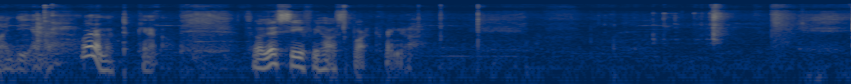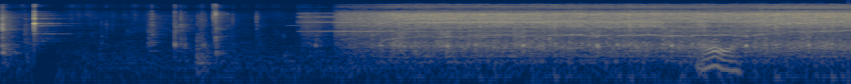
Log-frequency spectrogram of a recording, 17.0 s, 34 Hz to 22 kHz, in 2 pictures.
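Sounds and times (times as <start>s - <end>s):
mower engine cranking: 11.9s - 17.0s.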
